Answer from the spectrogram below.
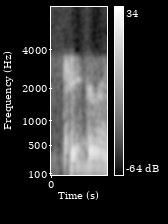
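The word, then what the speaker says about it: Kieger: Kiger, is that how you pronounce it?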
